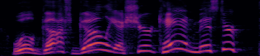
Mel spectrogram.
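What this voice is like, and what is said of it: Exaggerated Southern American accent. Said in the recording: “do an American accent if it's super Southern”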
